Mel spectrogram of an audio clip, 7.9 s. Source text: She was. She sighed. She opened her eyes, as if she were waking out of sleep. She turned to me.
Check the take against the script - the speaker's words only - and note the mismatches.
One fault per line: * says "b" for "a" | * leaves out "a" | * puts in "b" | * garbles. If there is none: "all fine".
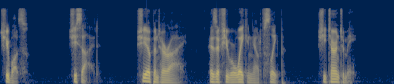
* says "eye" for "eyes"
